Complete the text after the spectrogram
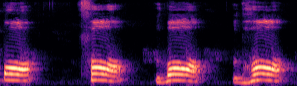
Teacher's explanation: অষ্ঠ ও অধর উপরের ঠোঁট এবং নিচের ঠোঁট এই দুটো পরস্পর্শকে স্পর্শ করছে এইগুলো হচ্ছে অষ্ঠ ব্যঞ্জন যেমন প ব দেখ দেখো এগুলো হচ্ছে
